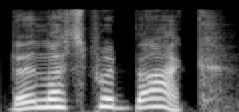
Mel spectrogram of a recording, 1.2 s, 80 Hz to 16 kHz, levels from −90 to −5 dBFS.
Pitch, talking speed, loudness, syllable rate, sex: 220 Hz, 200 wpm, -15 LUFS, 3.9 syllables/s, male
